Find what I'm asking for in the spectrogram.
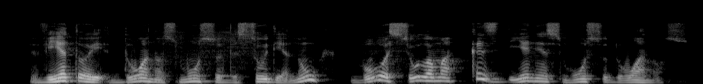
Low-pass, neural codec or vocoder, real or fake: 7.2 kHz; none; real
